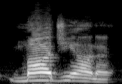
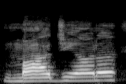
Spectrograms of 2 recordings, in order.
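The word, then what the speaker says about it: Magearna: a mythical Pokemon, and it is, of course, Magiana.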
